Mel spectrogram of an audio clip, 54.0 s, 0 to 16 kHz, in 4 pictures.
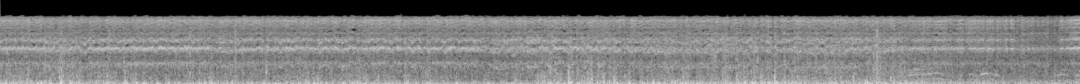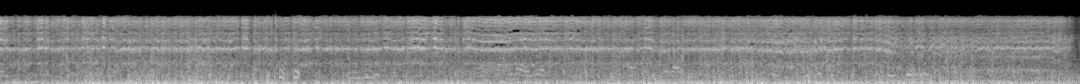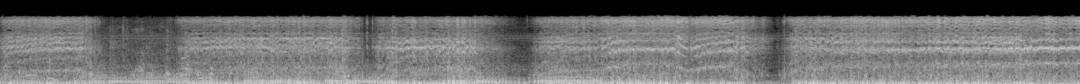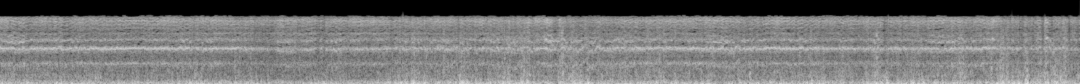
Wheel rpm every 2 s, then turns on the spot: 230, 230, 230, 230, 210, 220, 230, 230, 230, 230, 230, 230, 200, 130, 60, 130, 100, 150, 100, 210, 230, 230, 230, 220, 220, 230, 230.
none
